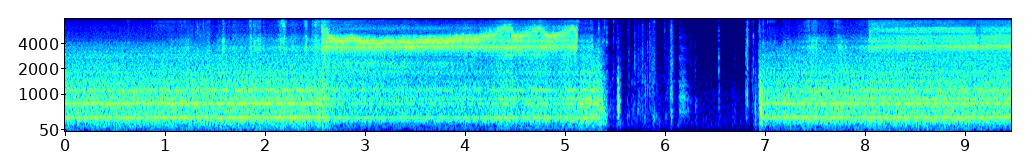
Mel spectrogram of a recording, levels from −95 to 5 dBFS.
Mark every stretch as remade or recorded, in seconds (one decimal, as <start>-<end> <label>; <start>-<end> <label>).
0.0-8.7 recorded; 8.7-9.5 remade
